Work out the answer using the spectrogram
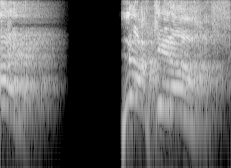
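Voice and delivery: play-acted very high, very drawn-out, slow shout. Retelling yelling at his team during a match: imitating himself yelling. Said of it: "Yelled at my team".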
